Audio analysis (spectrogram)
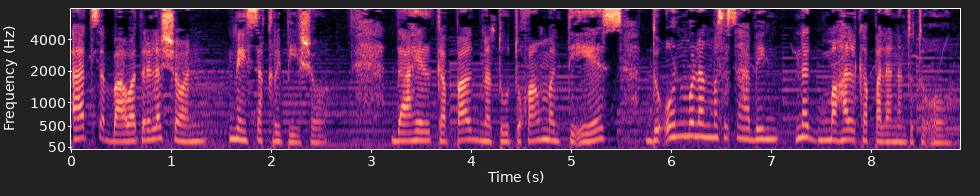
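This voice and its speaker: A woman radio host reading listener stories and messages in an expressive, sentimental way. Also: mid-range voice, normal speed. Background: music bed.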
